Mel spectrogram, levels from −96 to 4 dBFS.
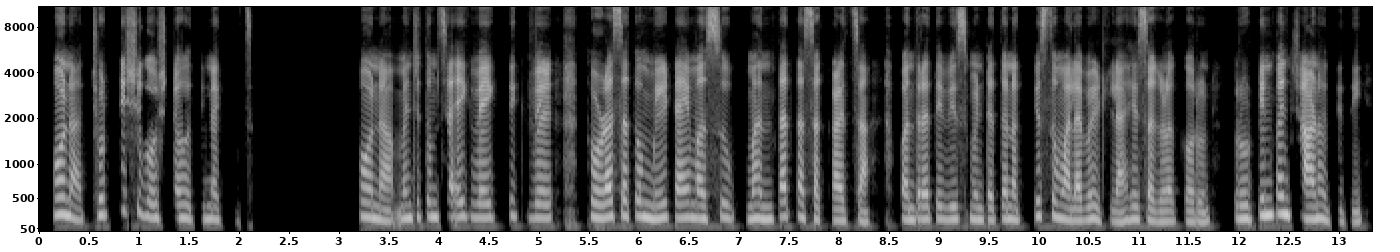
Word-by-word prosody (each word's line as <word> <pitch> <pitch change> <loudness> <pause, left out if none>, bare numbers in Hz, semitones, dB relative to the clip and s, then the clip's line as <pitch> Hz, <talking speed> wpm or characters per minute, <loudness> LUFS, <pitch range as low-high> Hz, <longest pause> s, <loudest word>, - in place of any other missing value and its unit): हो 255 - +5
ना. 200 -7 +1
छोटीशी 285 +5 -1
गोष्ट 205 0 -3
होती 190 -1 -5
नक्कीच. 175 - -9 1.1
हो 220 -1 +2
ना. 170 -6 +1
म्हणजे 200 +2 -3
तुमचा 220 +1 0
एक 220 0 0
वैयक्तिक 210 +3 +1
वेळ 200 -1 +4 0.4
थोडासा 215 +2 +4
तो 230 - -1
मी 205 0 +3
टाईम 205 0 +3
असू 195 +1 +2 0.2
म्हणतात 195 +3 +1
ना 220 - +2
सकाळचा 165 -5 0 0.3
15 185 0 +2
ते 190 - -2
20 185 +1 0
मिनिटं 180 -1 -2
तर - - +3
नक्कीच 190 +5 -1
तुम्हाला 180 -6 +3
भेटला 165 -5 -1
हे 185 +2 -2
सगळं 155 -2 +1
करून 150 -1 -4 0.3
रूटीन 195 +6 +2
पण 265 -1 +6
छान 190 0 +5
होती 160 -6 -5
ती. 145 -1 -9
195 Hz, 165 wpm, -25 LUFS, 180-215 Hz, 1.1 s, पण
